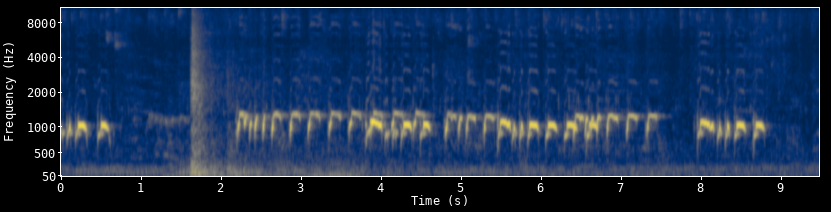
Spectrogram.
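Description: Zebra dove singing its staccato cooing song: a short phrase at the start, then a long run of rapid coos lasting about five seconds, and another short phrase near the end. A single brief knock sounds just before the long run.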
